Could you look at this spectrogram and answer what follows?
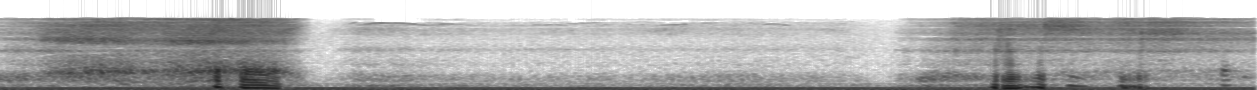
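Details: Snoring recorded with the SnoreLab app: low, rattling snores on breathing in, separated by quiet pauses, over steady low room hum.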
